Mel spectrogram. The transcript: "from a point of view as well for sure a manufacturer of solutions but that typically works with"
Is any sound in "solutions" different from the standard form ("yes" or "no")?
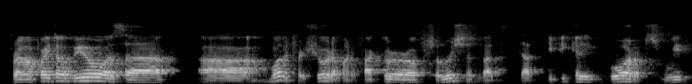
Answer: yes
